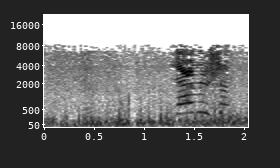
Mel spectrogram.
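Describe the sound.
Loud storm wind roars and buffets the microphone during a news reporter's field report in a storm, a steady low rumbling gust that stays strong through the whole stretch.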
